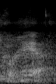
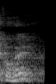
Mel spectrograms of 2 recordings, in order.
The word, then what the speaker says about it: Correia: My last name is actually pronounced much differently where it comes from. It's Portuguese, but when I hit Ellis Island, my grandpa was like, it's Correia.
